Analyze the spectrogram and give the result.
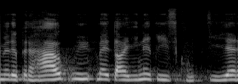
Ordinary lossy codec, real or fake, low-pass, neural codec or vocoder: AAC, 96 kbps; fake; 14.4 kHz; codec, 44.1 kHz, 3.4 kbps, Pupu-Codec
